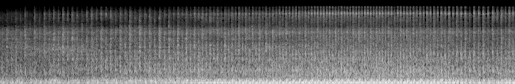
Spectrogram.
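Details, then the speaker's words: 1964 VW Beetle flat-four after new distributor, cap and plug wires, with idle timing set: steady, even low chug with a regular beat and no misses or knocks, a normal clean idle. "idle timing set"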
